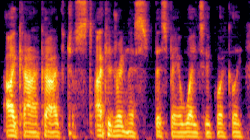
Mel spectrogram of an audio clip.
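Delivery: normal talking voice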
